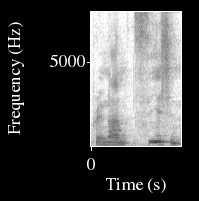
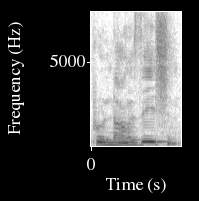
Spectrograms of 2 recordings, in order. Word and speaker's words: pronunciation: O after the N but pronunciation has got no o after n okay so don't say pronoun say pronun none okay pronun and you and none are not noun okay and there's no Z Aussie letter in it so you don't want to say zation this is notization it is Association pronunciation okay pronunciation not pronunciation let's practice some for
